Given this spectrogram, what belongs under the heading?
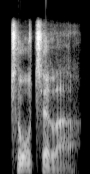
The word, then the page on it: tortilla: British English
